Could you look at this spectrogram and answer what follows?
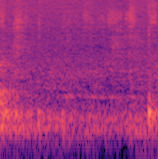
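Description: Chalk or marker writing on a board during a physics lecture in a classroom: a soft, continuous scratchy stroke running under the room tone, faint and close, with one brief sharper tap near the end.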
